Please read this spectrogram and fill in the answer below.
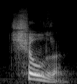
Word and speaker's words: children: C-H-I-L-D child에서 발음이 child가 아니라 치로 바뀌어요. children. 뒤에 R-E-N을 써줍니다. 그리고 발음은 다시 한번 뭐라고요? children. 따라 읽어보세요. children.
